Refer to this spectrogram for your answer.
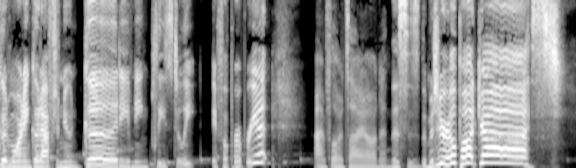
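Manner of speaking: loud, high, eerie, ghostly announcer voice. Host opening the material podcast, in a spooky voice. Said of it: "That sounded a little bit spooky".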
